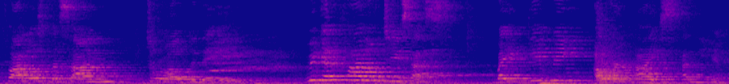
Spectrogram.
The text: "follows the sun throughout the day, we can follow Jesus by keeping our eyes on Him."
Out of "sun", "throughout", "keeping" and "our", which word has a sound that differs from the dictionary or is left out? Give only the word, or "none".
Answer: throughout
